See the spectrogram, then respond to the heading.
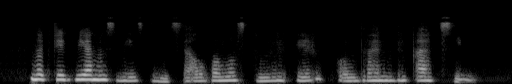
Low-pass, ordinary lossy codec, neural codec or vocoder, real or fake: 7.2 kHz; Opus, 32 kbps; codec, 16 kHz, 0.5 kbps, FreqCodec, smaller model; fake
